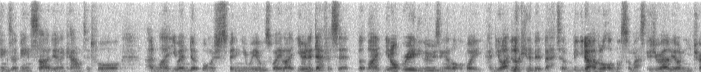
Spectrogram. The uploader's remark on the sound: Apologies for the sub optimal audio today.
